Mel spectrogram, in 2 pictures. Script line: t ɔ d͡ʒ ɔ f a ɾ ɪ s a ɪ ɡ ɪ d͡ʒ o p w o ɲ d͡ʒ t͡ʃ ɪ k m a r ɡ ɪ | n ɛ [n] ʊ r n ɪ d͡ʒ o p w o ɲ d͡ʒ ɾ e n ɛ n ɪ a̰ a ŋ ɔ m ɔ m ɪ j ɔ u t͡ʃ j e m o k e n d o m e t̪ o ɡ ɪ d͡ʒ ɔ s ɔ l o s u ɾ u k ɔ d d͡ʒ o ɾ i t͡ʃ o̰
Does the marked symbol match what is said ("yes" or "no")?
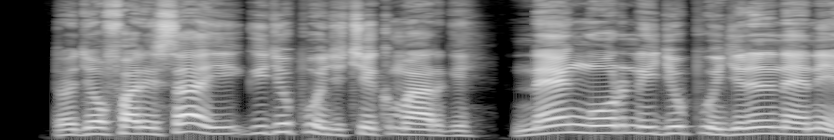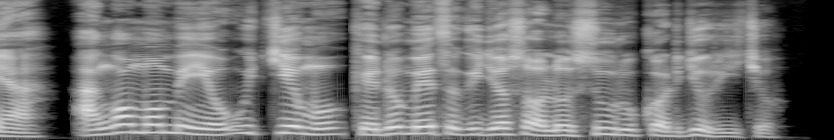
no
